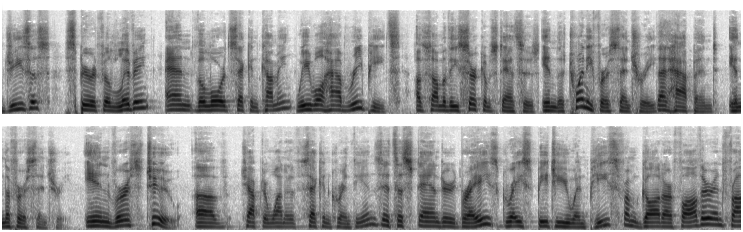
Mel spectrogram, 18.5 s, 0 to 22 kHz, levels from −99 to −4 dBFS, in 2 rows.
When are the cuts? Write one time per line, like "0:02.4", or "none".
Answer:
none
